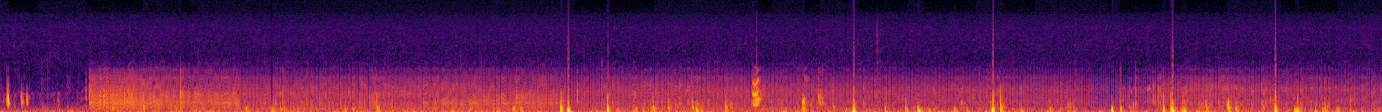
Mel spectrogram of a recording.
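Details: Low continuous gurgling and rumbling with scattered pops and squelches: active, normal bowel sounds of a full stomach.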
